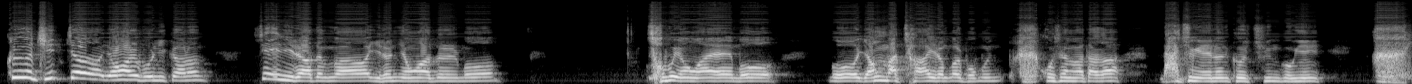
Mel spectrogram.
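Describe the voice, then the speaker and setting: A man in his seventies, a film director, telling a host stories from his past and growing animated as he recalls it. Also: on the high side. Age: 70s. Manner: animated storyteller, rising when recalling the past. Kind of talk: reminiscing storytelling.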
